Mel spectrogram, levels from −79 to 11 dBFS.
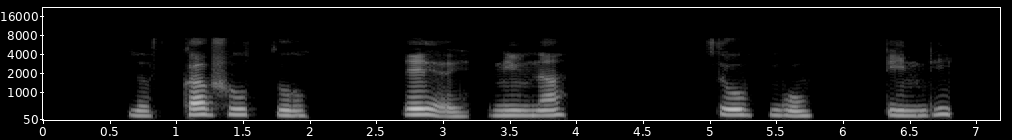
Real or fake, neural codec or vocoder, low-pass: fake; codec, 16 kHz, 0.8 kbps, ZipCodec; 7.2 kHz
